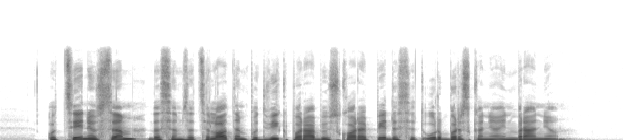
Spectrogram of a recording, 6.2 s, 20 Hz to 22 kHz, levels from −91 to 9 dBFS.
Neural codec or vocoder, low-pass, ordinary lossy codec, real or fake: none; 14.4 kHz; none; real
